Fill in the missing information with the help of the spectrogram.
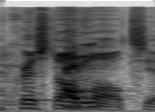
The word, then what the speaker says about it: Christoph Waltz: Is it Christoph Waltz? Is that how you say his? Oh, you mean the actor. – Right. – Yeah, Christoph Waltz, yeah.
